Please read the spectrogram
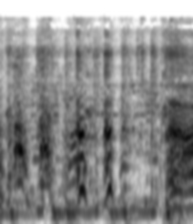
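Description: A puppy giving a few short, high yips and whimpers over music.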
